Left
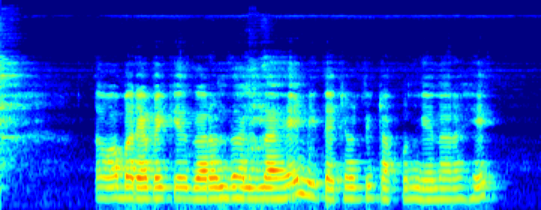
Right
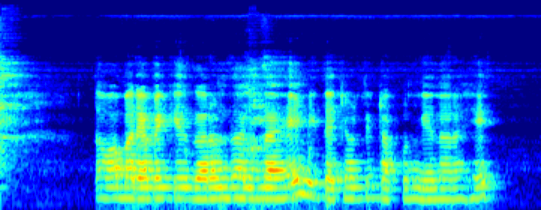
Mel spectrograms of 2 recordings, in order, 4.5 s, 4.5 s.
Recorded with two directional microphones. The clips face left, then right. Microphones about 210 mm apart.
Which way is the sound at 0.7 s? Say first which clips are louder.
Left 7 dB; 55° left (ahead or behind).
